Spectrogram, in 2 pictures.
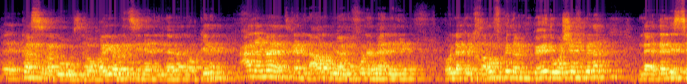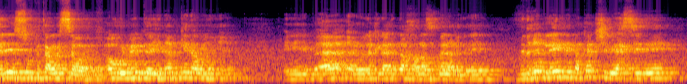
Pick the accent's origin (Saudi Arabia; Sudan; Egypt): Egypt; وإن كان عندنا في مصر يعني لا نأكل العشراء إذا ذبحت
